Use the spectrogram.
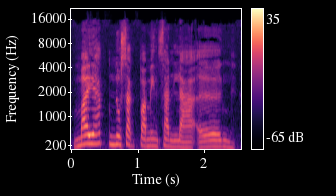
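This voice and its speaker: A woman's voice: lowish voice, animated, takes it slowly, no echo. A woman with an Ilocano accent playing an exasperated, complaining village wife in a radio comedy drama.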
